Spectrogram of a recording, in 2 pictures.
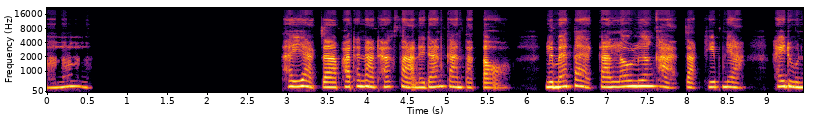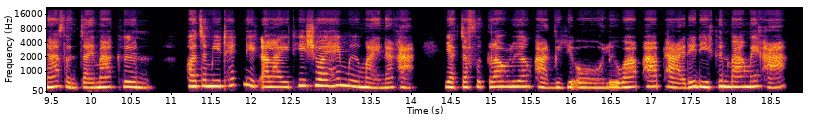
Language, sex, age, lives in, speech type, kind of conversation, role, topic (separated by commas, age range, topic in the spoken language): Thai, female, 35-39, Thailand, read, expert-assistant, asker, มีเทคนิคอะไรบ้างในการจดบันทึกหรือเก็บความทรงจำจากการเดินทาง ให้กลายเป็นแรงบันดาลใจหรือพลังบวกในชีวิตประจำวัน?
